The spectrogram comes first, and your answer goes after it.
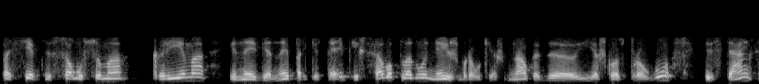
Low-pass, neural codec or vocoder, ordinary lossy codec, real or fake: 3.6 kHz; none; Opus, 24 kbps; real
